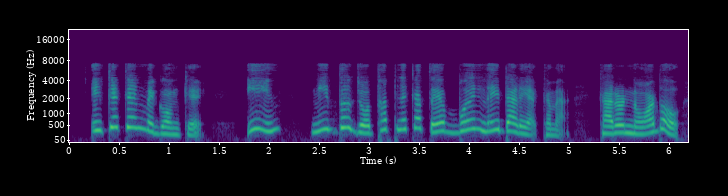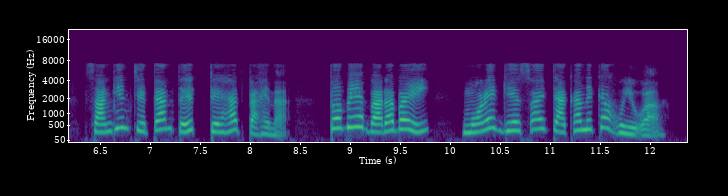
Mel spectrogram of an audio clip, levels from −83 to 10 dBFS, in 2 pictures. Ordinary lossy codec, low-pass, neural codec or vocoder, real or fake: none; 7.2 kHz; codec, 16 kHz, 1.1 kbps, Voila-Tokenizer; fake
